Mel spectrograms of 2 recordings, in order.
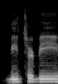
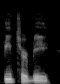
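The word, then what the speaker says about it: Beterbiev: it could be bivo or maybe uh uh beer be from Russia those guys need to fight by the way a Bibble and beater be I gotta say his name properly my bad uh beater be but uh yeah obviously you got Terence Crawford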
